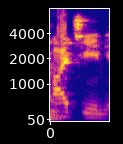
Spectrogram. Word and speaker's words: Ajin: And Polygon Pictures, which also did the Knights of Cydonia animation, they did Ajin. I don't know if I said that right. I probably butchered it. But they also did Blame. Yeah. – You're fine. – Ajin, yeah.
